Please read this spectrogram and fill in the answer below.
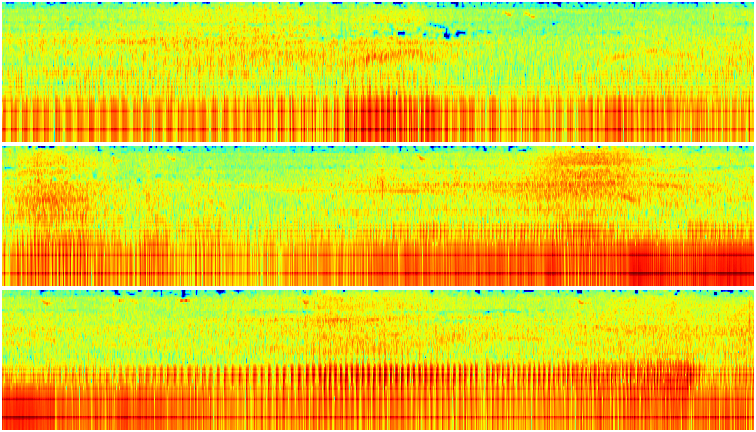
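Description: Motorcycles riding slowly past one after another, their engines running low and steady. A little past halfway one engine note dips and picks back up, and a louder engine note carries the last few seconds.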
